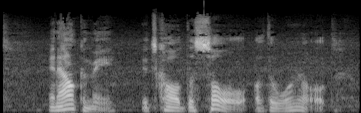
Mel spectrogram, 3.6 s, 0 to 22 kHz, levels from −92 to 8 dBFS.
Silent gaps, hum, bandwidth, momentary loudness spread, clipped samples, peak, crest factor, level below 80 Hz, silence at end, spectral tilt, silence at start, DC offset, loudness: none; none; 14 kHz; 20 LU; under 0.1%; 0 dBFS; 20 dB; -54 dBFS; 0.2 s; -4 dB/octave; 0.05 s; under 0.1%; -16 LUFS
